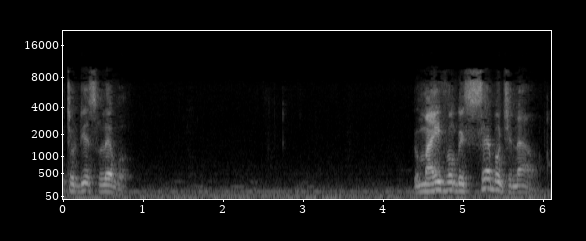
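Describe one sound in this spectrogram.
A middle-aged man speaks calmly and close to the microphone, with pauses.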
